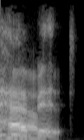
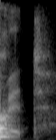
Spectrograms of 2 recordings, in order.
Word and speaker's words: Hobbit: Hey, how'd you spell Hobbit? HAB Tell him what he has HAB to do there, Phil. I Get his Hobbit, dictionary there. Hobbit. not IT. habit, Oh, not not habit. Huh? Hobbit, Hobbit, not Oh, habit.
